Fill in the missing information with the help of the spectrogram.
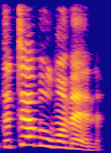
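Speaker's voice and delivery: brand her before the crowd; shouted accusation. Acted. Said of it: "Trout shouted".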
